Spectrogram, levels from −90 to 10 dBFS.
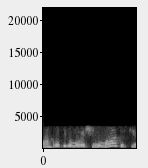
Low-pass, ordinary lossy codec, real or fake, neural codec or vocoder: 3.6 kHz; MP3, 32 kbps; real; none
